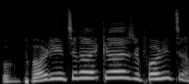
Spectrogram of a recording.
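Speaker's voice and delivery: put-on high, sing-song drunken hype; drunk party guy. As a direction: whoop it up like a drunk stranger. Imitating drunk guy at bar.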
